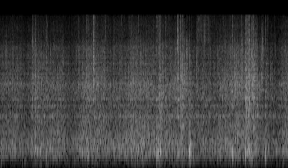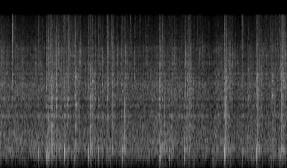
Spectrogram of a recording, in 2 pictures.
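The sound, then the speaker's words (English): Kernels popping and rattling inside a spinning stovetop Whirly Pop popcorn maker: a loud, continuous rattle with many sharp pops scattered throughout. “That was the sound of our Whirly Pop popcorn maker. It spins so the heavier kernels fall to the bottom and pop.”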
